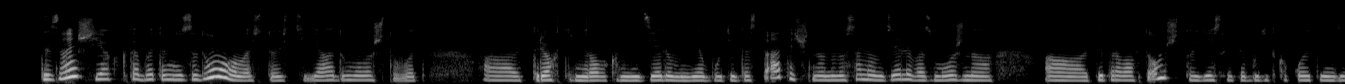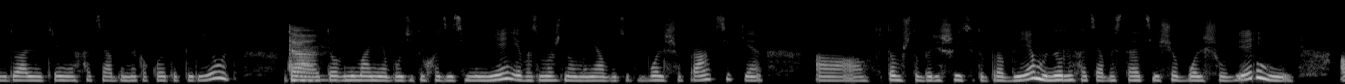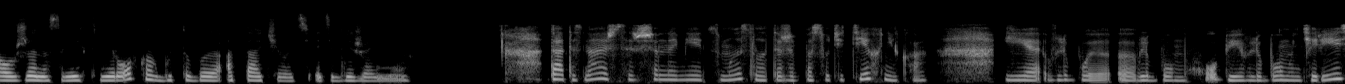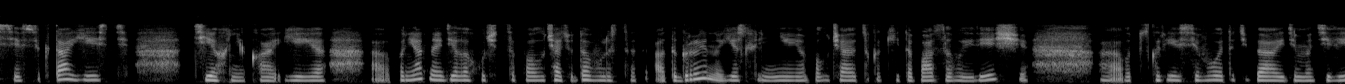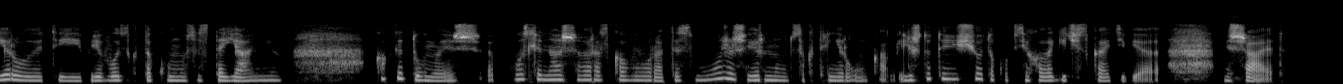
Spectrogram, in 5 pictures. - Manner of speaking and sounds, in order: tapping; "тренировкам" said as "тренирункам"
- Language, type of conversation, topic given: Russian, advice, Почему я потерял(а) интерес к занятиям, которые раньше любил(а)?
- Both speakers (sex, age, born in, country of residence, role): female, 30-34, Belarus, Italy, user; female, 50-54, Ukraine, United States, advisor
